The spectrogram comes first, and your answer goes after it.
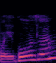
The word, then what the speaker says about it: ableism: use this word which why can I not pronounce it say it again for me medical ableism no no why can't I say a b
